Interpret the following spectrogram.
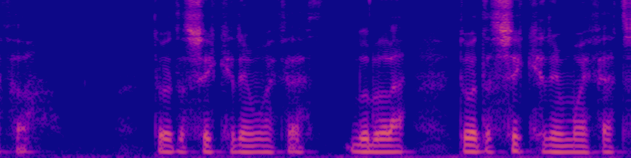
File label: "sicr", Welsh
